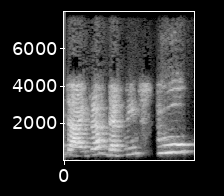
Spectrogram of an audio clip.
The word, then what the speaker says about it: digraph: It is like, die. It is pronounced as digraph.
